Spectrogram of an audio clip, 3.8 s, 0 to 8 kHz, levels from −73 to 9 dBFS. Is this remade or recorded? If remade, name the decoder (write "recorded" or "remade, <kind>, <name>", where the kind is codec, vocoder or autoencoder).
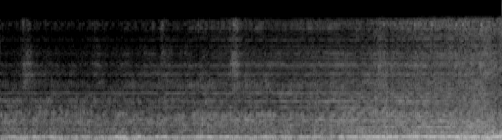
remade, vocoder, HiFi-GAN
